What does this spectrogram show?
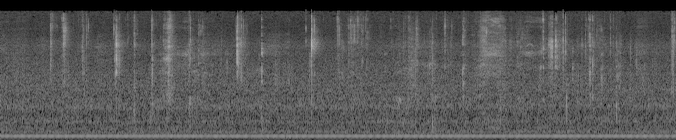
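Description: A person biting and chewing bone-in chicken wings, with irregular sharp smacks and crunches, over a steady low hum.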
